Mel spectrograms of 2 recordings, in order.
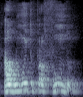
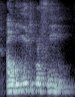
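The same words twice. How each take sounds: The two takes are said the same way.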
